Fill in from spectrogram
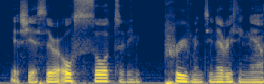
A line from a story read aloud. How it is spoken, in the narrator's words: said Oblonsky, with a moist and beautiful yawn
